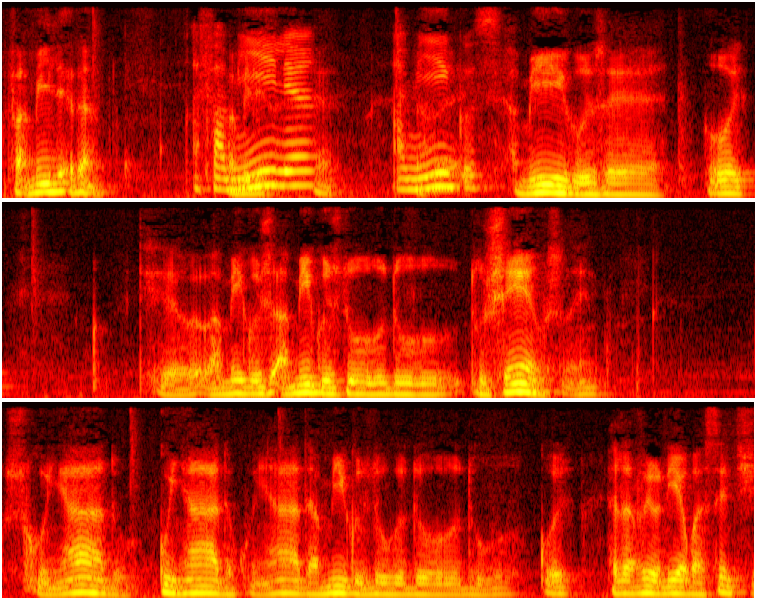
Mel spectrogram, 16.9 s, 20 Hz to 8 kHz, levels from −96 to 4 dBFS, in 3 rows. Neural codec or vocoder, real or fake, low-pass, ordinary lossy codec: none; real; 7.2 kHz; MP3, 48 kbps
